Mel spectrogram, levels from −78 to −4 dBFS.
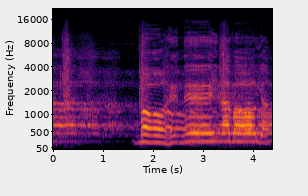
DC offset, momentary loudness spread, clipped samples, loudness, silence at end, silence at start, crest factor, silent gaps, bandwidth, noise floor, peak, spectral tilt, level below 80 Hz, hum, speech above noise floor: under 0.1%; 18 LU; under 0.1%; -26 LUFS; 0 s; 0 s; 16 dB; none; 16 kHz; -47 dBFS; -12 dBFS; -2.5 dB/octave; -80 dBFS; none; 23 dB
